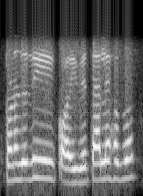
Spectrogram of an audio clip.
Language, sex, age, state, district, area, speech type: Odia, female, 30-45, Odisha, Sambalpur, rural, conversation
